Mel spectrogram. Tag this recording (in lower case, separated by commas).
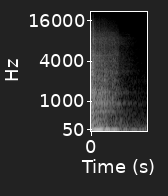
motor vehicle (road), car, vehicle, engine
